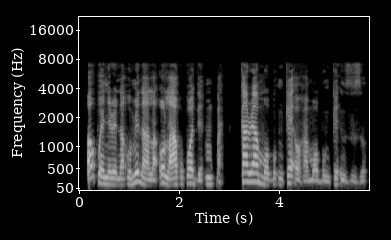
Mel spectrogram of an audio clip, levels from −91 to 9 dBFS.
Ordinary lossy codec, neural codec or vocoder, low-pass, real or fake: AAC, 48 kbps; none; 7.2 kHz; real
